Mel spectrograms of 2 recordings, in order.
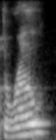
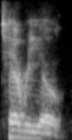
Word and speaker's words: Terrio: That's Thoreau, and I will see you later. All right. Okay, and by the way, it's pronounced Terrio. Oh, Terrio. I'm sorry. Yeah, like Cheerios.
